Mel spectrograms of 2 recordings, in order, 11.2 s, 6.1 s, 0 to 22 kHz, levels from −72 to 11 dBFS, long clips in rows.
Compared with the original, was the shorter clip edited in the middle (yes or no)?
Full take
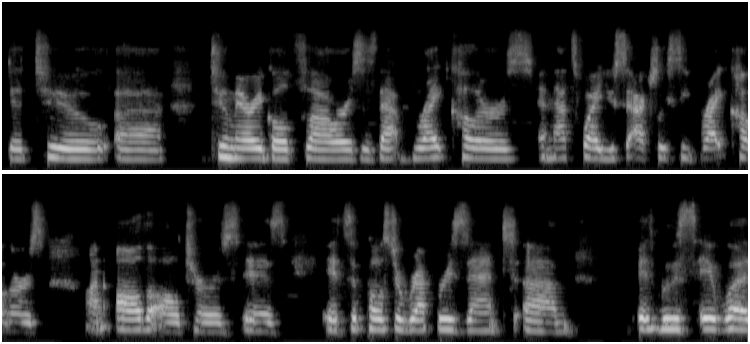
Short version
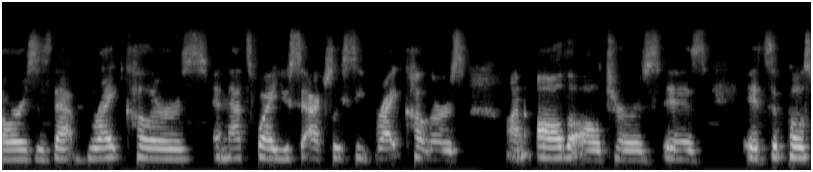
no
